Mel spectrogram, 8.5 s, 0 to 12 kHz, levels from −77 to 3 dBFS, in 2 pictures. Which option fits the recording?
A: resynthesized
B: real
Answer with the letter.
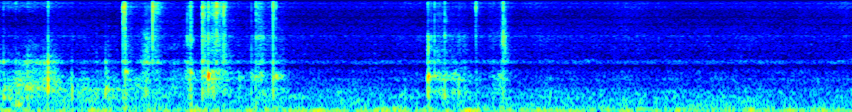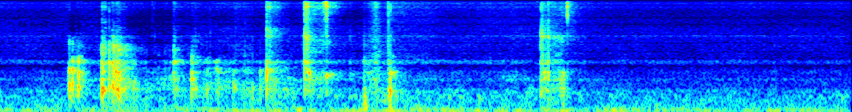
A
